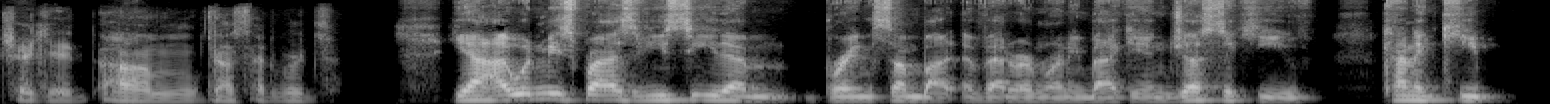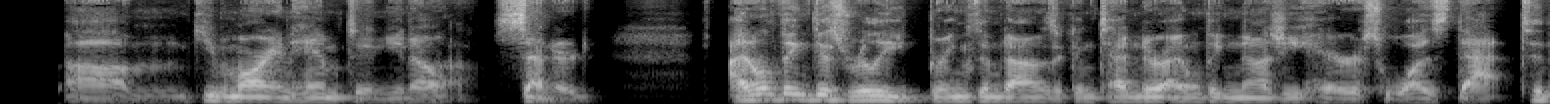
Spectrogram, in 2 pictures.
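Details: Adult male speaker; normal voice.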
